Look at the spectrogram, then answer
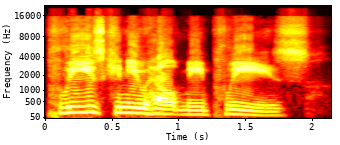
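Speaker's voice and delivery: mock-tearful, pleading put-on crying voice. Retelling how a scratched-up man begged the speaker for help; imitating someone crying. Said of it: "he had tears in his eyes".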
